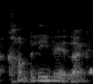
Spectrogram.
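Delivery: high, annoyed, fed-up complaining tone. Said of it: "she's getting so annoyed".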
